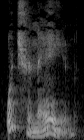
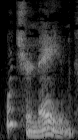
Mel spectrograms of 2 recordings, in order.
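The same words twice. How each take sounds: First: The words are contracted and run together. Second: The words are contracted and run together.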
